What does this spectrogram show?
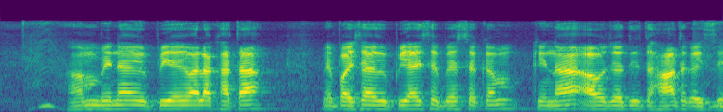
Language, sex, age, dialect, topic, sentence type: Bhojpuri, male, 18-24, Southern / Standard, banking, question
